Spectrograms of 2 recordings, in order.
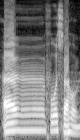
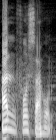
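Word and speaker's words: أَنفُسَهُمْ: bertemu dengan huruf fa maka nunnya disamarkan kepada huruf fa maka menjadi anfusahum tidak lagi dengan jelas suara nunnya anfusahum tapi samarkan ke huruf fa kemudian Di sini ada bacaan yaitu idgam bunah.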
